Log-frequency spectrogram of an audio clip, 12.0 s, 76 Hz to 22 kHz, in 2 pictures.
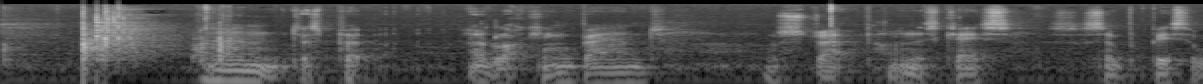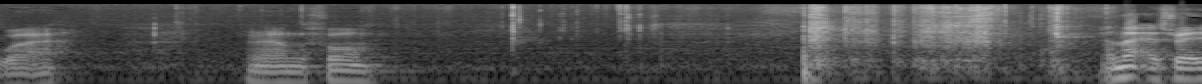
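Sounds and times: gritty crunching and scraping: 0:10.0 - 0:11.5.

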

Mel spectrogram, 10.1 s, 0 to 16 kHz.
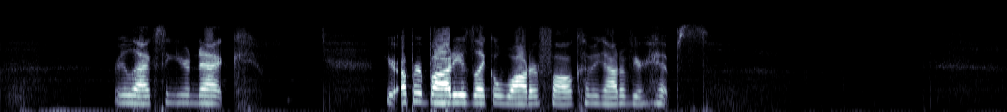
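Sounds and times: faint breath through nose: 0:09.2 - 0:10.0.

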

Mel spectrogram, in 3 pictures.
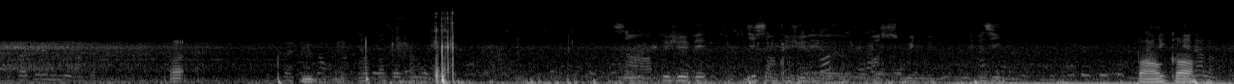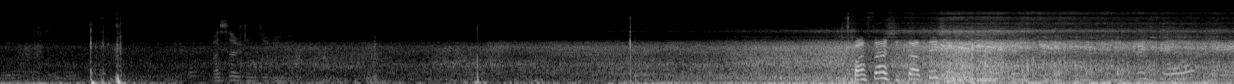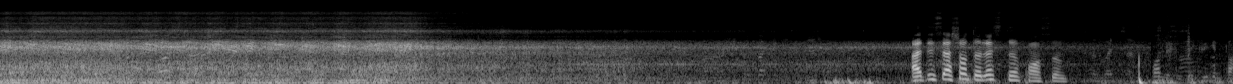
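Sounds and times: high whine of train: 0:00.0 - 0:37.0
high-speed train passing: 0:00.0 - 0:37.0.

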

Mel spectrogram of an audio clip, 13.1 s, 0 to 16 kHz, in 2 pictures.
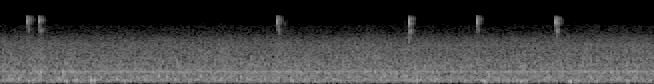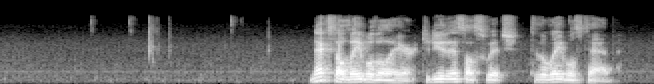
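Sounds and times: faint steady hum: 0:00.0 - 0:13.0
computer mouse clicks: 0:00.2 - 0:00.5, 0:02.7 - 0:02.9, 0:04.0 - 0:04.9, 0:05.5 - 0:05.8, 0:07.4 - 0:09.4.

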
